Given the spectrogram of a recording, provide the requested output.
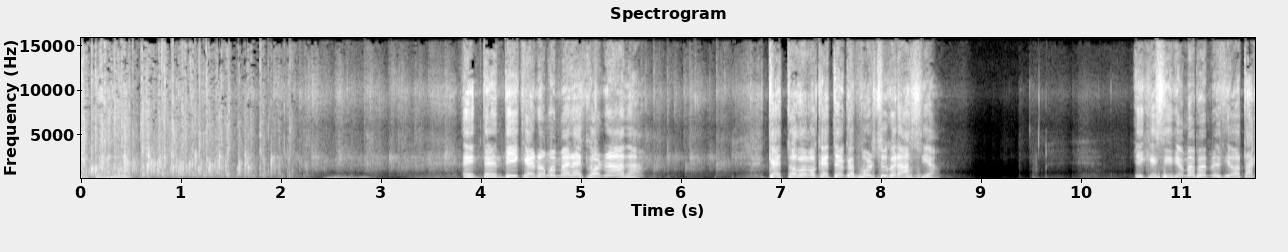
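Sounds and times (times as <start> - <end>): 
audience applause: 0.0 - 6.9
speech: 3.8 - 5.7, 6.9 - 8.6, 10.5 - 11.7.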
